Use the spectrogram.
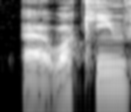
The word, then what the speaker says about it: Joaquin: It is Joaquin Phoenix, but it's spelled Joaquin.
